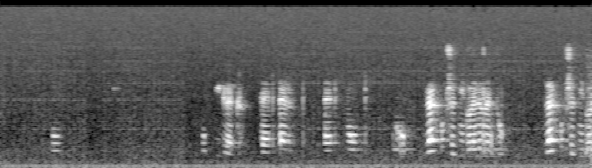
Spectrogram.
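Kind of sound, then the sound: signal or alarm, telephone dialing tones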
